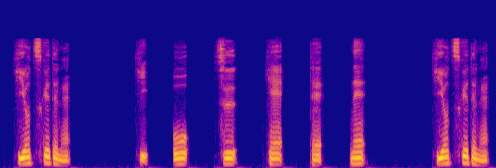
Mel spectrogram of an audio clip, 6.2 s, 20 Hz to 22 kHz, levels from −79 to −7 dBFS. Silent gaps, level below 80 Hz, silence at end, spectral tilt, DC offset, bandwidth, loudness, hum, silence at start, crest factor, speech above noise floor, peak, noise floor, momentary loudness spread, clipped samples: none; -70 dBFS; 0.1 s; -5 dB/octave; under 0.1%; 9 kHz; -23 LUFS; none; 0.2 s; 18 dB; 49 dB; -6 dBFS; -69 dBFS; 12 LU; under 0.1%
